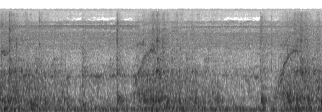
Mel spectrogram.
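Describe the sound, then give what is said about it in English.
A lawnmower's recoil starter cord is yanked twice, each pull giving a rising ratcheting whir, but the small engine never catches and only a steady mechanical hiss remains between attempts. “There's no need to pull your shoulder out of your socket. Gary is the small engine specialist, and he's your one stop for lawnmower repair”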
